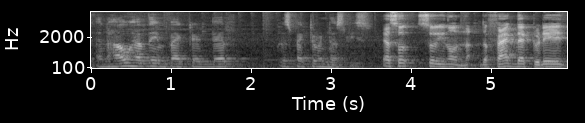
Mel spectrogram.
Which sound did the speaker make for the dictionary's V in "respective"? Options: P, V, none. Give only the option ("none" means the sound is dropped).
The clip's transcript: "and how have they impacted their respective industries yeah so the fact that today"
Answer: V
